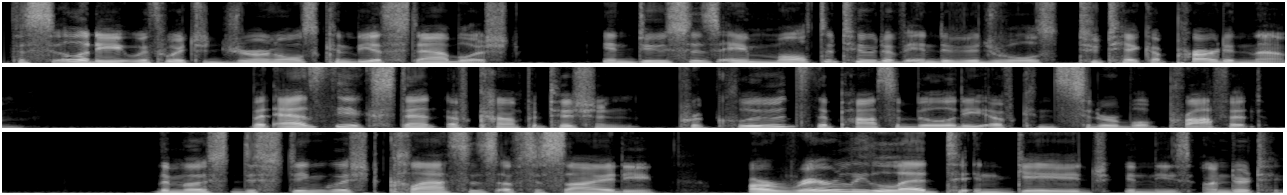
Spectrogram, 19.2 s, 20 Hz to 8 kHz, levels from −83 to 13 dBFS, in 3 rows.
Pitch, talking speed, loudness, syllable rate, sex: 140 Hz, 140 wpm, -20 LUFS, 5.6 syllables/s, male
